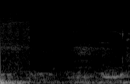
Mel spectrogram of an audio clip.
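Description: A domestic pigeon gives a soft, low coo, brief and close, with a faint murmur of the surrounding loft underneath.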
